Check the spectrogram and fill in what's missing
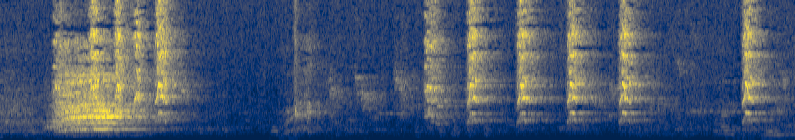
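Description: A Blue-naped Parrot gives a long, grating squawk, then a run of short, harsh, nasal screeches about twice a second, with a final screech after a pause.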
